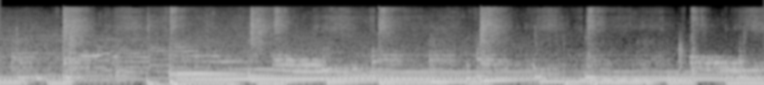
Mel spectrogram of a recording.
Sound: none

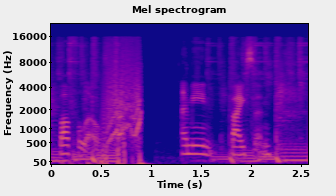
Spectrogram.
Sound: tape rewind sound effect

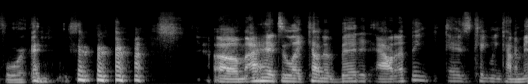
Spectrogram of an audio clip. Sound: laugh

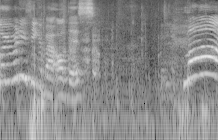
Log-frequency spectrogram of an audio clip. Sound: dog panting

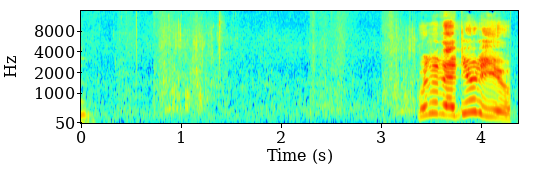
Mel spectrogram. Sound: music halts; water gurgles

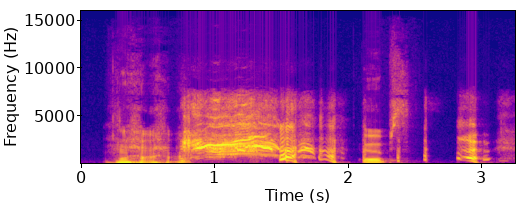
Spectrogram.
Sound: laughs

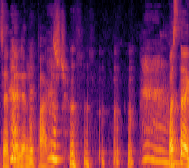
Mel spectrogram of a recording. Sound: laughs in Lithuanian

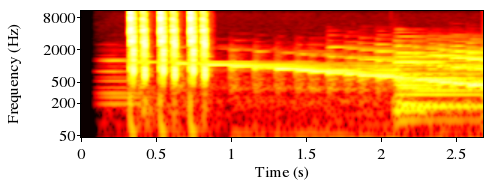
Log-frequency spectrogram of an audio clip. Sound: clicking; light piano music

